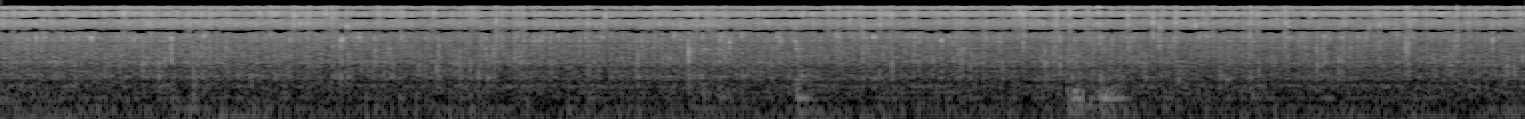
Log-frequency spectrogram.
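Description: Sliced tindora (ivy gourd) frying in hot oil in a kadai: a steady sizzling hiss flecked with fine crackles.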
